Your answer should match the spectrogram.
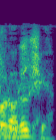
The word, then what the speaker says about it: Borussia: No, la pronunciación Borussia es Borussia. Borussia. Hay dos.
